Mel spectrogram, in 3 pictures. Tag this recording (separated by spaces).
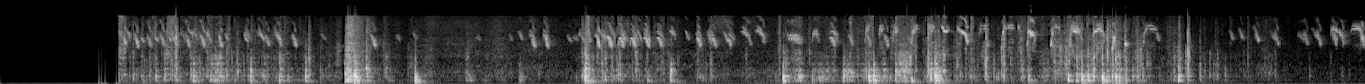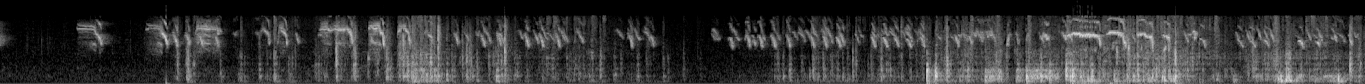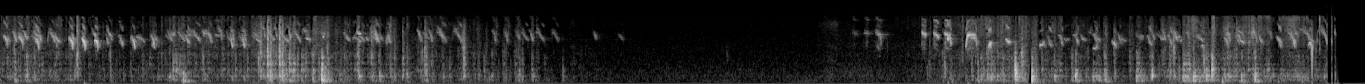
bird cheep chick animal box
